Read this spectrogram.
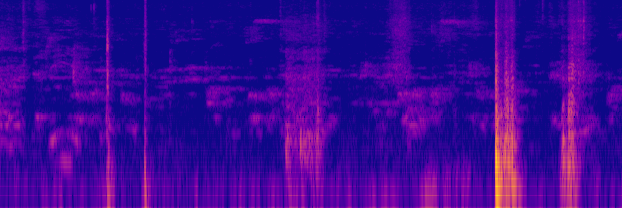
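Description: Books knock and shuffle against a wooden shelf.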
